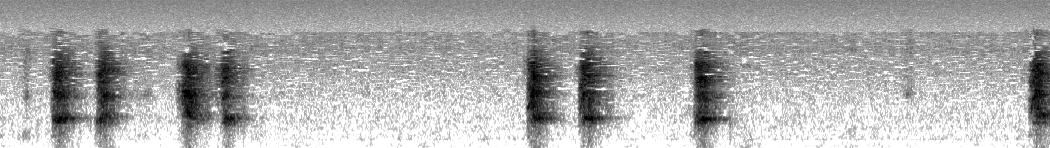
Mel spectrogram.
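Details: Pet dogs Nugget, a Corgi/blue heeler mix, and Charli, a larger Shepherd mix, newly joined the household; barks come in loose clusters of two or three sharp woofs separated by several seconds of quiet.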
